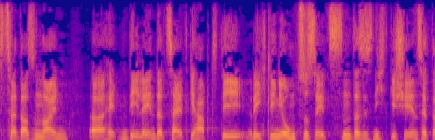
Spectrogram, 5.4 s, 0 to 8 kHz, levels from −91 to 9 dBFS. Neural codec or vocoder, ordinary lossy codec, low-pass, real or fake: none; none; none; real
